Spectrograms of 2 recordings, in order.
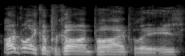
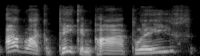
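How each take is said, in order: First: Pecan is said in a formal, French-sounding way. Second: Pecan is said in a plain, Texan-sounding way. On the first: "pecan almost sounds French to me because it sounds so much more, you know, formal or something" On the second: "pecan sounds totally Texan"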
